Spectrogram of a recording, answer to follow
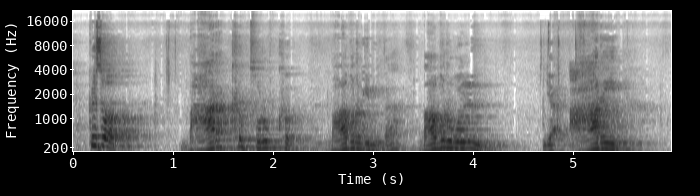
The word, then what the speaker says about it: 마르부르크: 이어받지 않았습니다 자 그래서 마르크 브루크 마브룩 있니다 마브룩 이제 아이 쓸 때는 우리말로 쓸 때는 으르 해가지고 이렇게 쓰는데 어발음 있니다 마브룩이 마브룩 회담은 종교 개에 흩어졌던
